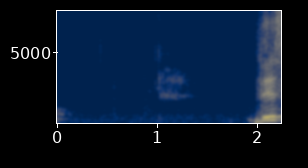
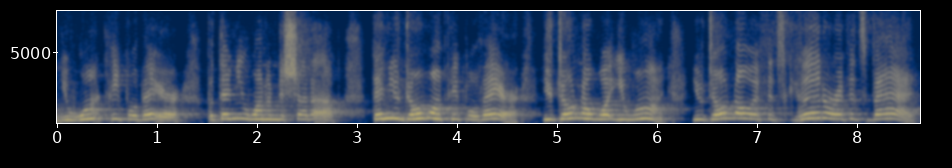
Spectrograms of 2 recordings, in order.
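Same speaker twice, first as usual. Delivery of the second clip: high-pitched exasperation; 7 semitones higher, 4 dB louder than usual. Real, not acted. Coach to grieving followers, rising exasperated outburst. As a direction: pitch up, louder, swept along by frustration. Coach venting grief's chaos.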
